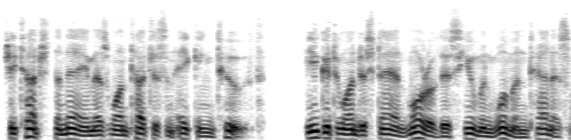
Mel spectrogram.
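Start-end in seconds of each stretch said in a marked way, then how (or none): none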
